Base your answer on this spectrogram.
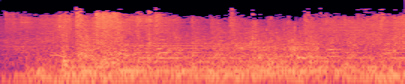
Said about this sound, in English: Smoke pumps out of the exhaust as the engine turns over, and the Bloody Mary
